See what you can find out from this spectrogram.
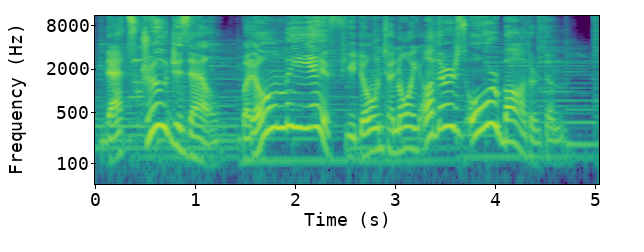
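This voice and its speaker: Wise cartoon fox storyteller, lowish voice, patient, instructive, sing-song intonation, music behind. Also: female voice, huge pitch swings, measured pace, a little mellow, exaggerated voice. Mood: patient, explaining.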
